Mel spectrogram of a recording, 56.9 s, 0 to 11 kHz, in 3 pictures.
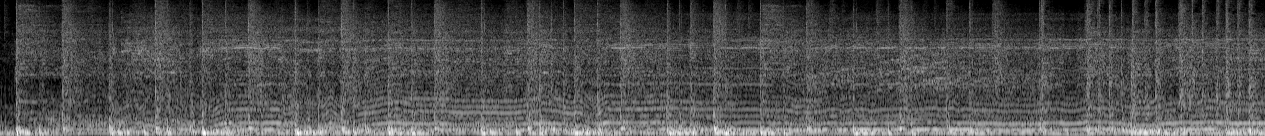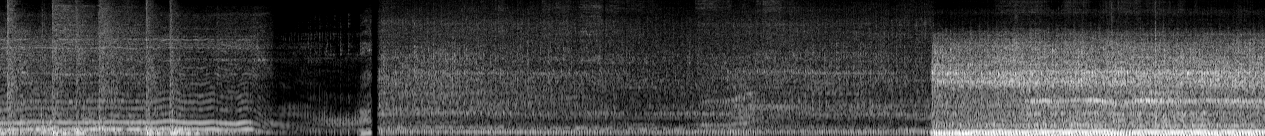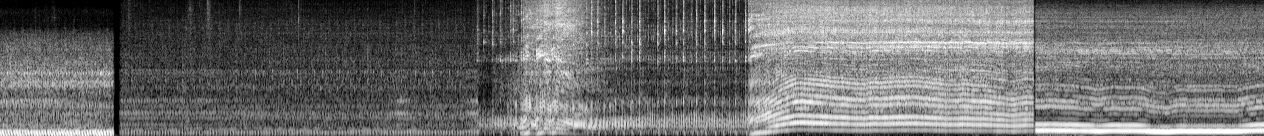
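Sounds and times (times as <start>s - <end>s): chainsaw cutting wood: 0.0s - 56.9s.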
